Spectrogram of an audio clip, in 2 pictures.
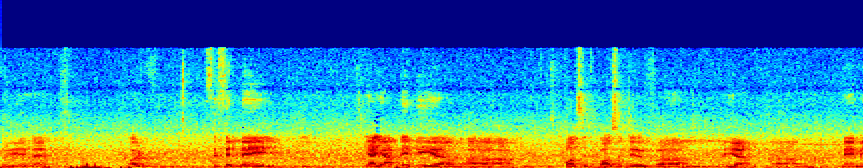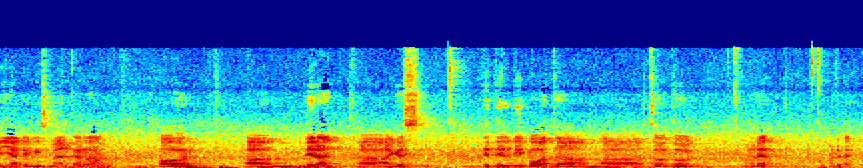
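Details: Adult male speaker; stuttering.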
